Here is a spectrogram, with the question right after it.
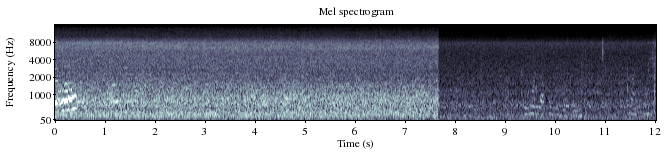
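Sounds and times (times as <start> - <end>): whitewater rapids rushing: 0.0 - 7.7.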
